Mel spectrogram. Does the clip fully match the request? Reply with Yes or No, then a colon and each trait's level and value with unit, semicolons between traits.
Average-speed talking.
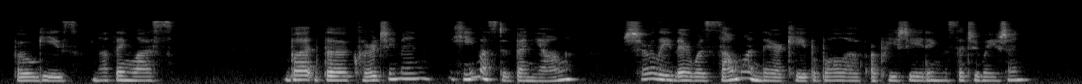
No: slow, 120 wpm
